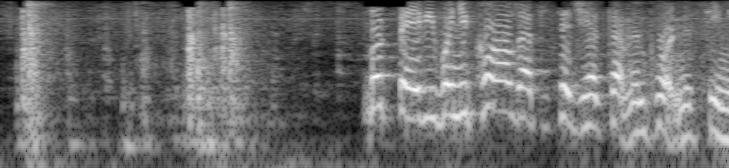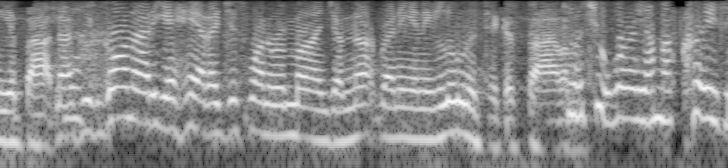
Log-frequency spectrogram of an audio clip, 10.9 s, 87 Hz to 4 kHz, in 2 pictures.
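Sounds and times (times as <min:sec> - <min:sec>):
door shutting with a solid knock: 0:00.0 - 0:02.2
speech: 0:03.0 - 0:10.9.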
